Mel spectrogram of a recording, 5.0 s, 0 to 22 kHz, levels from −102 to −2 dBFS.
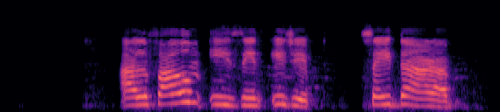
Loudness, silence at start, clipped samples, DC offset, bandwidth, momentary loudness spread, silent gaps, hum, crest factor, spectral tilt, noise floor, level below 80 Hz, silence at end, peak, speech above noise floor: -37 LUFS; 1.2 s; under 0.1%; under 0.1%; 8.2 kHz; 8 LU; 3.51-3.61 s; none; 16 dB; -1.5 dB/octave; under -90 dBFS; -90 dBFS; 0.5 s; -24 dBFS; over 53 dB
